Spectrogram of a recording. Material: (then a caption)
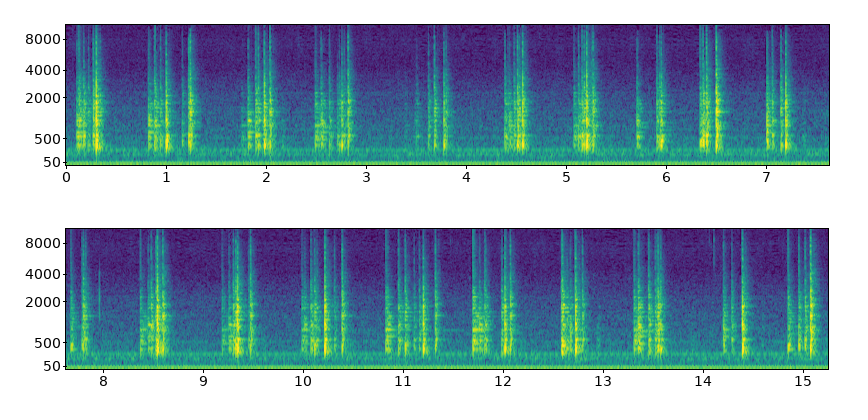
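Synthetic membrane. Long gold metal finger claws tap their tips on the synthetic head of a hollow, round Remo frame drum. Quick, irregular clusters of short, dry taps with a mid-low tone and bright clicky edges die away almost instantly. A faint steady low hum sits underneath.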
